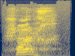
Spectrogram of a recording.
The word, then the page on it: ʃaarx: Xyzyl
